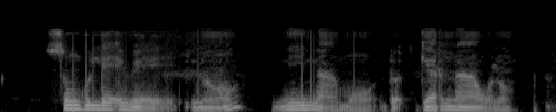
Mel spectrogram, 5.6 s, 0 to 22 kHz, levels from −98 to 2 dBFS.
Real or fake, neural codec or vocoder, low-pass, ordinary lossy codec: real; none; 7.2 kHz; Opus, 16 kbps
